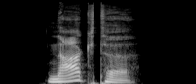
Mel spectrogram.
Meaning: inflection of nagen: 1. first/third-person singular preterite 2. first/third-person singular subjunctive II
- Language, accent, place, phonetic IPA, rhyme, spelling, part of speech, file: German, Germany, Berlin, [ˈnaːktə], -aːktə, nagte, verb, De-nagte.ogg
